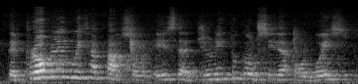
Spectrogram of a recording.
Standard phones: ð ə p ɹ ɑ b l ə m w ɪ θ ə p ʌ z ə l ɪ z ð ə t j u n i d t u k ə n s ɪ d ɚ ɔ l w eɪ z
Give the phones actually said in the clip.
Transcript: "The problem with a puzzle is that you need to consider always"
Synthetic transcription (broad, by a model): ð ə p ɹ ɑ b l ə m w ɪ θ ə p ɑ s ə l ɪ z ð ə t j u n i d t u k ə n s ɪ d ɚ ɔ l w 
